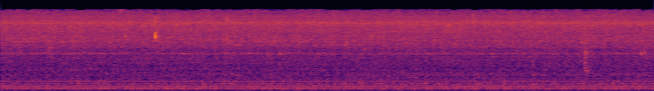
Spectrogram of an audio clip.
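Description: Steady hum of aquarium pumps with water running and bubbling through the tank system.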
